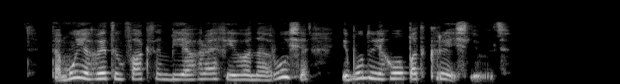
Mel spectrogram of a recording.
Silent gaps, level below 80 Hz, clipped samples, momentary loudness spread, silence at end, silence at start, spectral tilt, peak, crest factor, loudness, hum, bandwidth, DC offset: 0.39-0.50 s, 3.35-3.40 s; -68 dBFS; under 0.1%; 11 LU; 1.15 s; 0.25 s; -3.5 dB/octave; -4 dBFS; 18 dB; -20 LUFS; none; 8 kHz; under 0.1%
